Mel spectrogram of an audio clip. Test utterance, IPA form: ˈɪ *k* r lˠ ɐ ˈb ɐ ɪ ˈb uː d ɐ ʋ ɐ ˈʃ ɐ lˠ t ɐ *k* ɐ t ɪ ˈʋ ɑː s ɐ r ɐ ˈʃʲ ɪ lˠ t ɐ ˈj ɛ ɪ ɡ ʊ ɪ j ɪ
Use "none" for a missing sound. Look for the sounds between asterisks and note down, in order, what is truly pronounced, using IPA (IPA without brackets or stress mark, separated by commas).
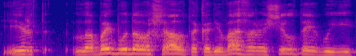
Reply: none, k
